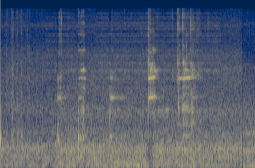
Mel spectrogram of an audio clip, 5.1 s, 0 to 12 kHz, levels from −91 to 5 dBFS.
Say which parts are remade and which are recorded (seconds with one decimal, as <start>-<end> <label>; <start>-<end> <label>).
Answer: 0.0-0.9 recorded; 0.9-1.5 remade; 1.5-1.9 recorded; 1.9-4.4 remade; 4.4-5.1 recorded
